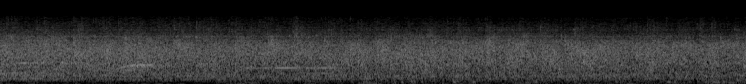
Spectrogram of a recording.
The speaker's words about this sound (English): Come on, give Jesus a big, big hand clap.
